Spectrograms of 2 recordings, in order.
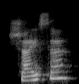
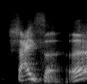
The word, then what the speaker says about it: Scheiße: I should start saying Scheiße. Just saying it in German, because in German it's really not a bad word. How do you say it in German? Scheiße. Scheiße.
